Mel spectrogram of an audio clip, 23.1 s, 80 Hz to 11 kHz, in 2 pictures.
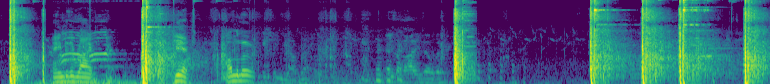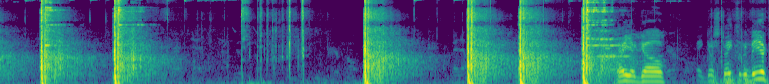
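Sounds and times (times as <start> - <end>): gunshots cracking: 6.8 - 7.1, 8.9 - 10.6, 11.2 - 11.6, 17.0 - 17.7, 18.6 - 20.7.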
